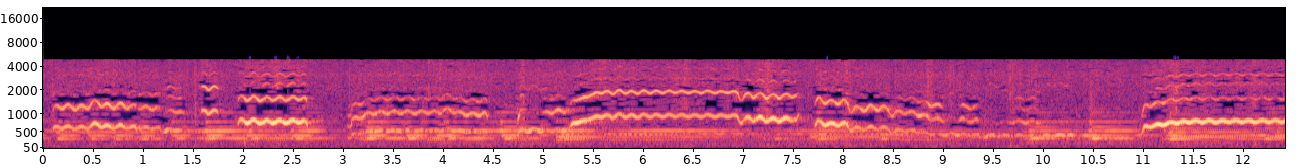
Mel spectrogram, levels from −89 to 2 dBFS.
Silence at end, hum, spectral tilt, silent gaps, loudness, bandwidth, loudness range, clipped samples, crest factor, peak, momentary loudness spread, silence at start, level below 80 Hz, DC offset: 0 s; none; -5.5 dB/octave; none; -12 LUFS; 5 kHz; 4 LU; under 0.1%; 12 dB; 0 dBFS; 12 LU; 0 s; -56 dBFS; under 0.1%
